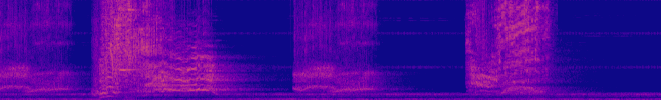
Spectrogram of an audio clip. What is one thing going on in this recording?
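A blade clangs against metal in sharp bursts.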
